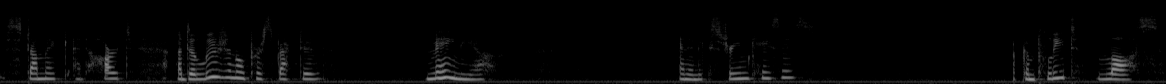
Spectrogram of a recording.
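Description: A woman plays a grave radio drama narrator with a fairly high voice. The delivery is very slow and measured, with an ominous, deliberate weight on each phrase. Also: fairly even intonation. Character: grave narrator warning of a cursed archive. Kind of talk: scripted radio drama introduction.

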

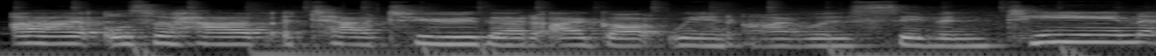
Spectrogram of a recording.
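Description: Bright, chatty young woman vlogging. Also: fairly high pitch, fairly even intonation, unhurried, faint music behind. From Zimbabwe. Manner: chatty, upbeat, many "like" and "yeah" fillers. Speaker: YouTuber. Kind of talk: casual facts vlog to camera. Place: bedroom with a sofa, indoors. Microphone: camera in front at desk distance.

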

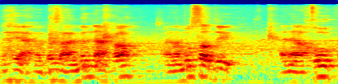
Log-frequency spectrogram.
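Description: A man playing a calm, generous shopkeeper who speaks softly and reassuringly, recorded from a distance in a roomy space with music behind. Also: medium pitch, racing, noisy background, natural voice. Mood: gentle. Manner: gentle, warm, reassuring. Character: generous, calm shopkeeper friend, soft-spoken.

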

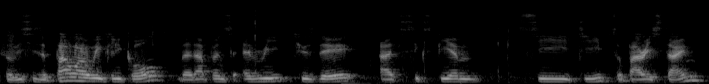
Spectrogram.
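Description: A middle-aged man hosting a weekly video call, speaking casually with many halting fillers. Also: mid-range voice, fairly bright tone, rough recording. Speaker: host.

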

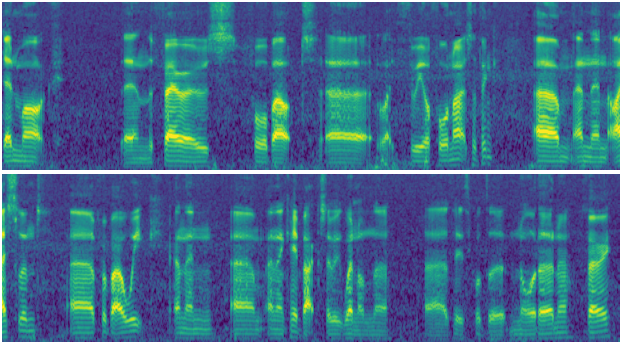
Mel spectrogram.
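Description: Very deep-voiced young man rambling outdoors. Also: moderate pace, slight background noise. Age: young adult. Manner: hesitant, many ums and restarts. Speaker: vlogger. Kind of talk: casual rambling vlog. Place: outdoors in a park by a railway line. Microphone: phone or camera held close.

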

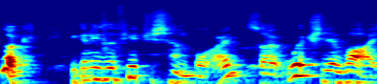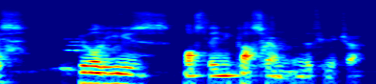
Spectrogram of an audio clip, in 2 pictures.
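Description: A man's voice: medium pitch, animated, normal speed, warm tone. A young man giving a spoken English test, patiently prompting and correcting a student's answers in a small classroom. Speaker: English teacher.

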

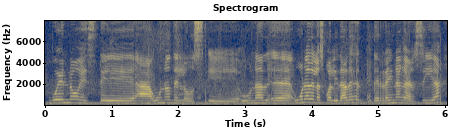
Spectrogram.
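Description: A woman's voice: on the high side, fairly even intonation, a little slow, very noisy. A woman hosting a conversational radio interview, speaking effusively and often repeating her words. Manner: effusive, hesitant phrasing with frequent repetition. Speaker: radio show host.

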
